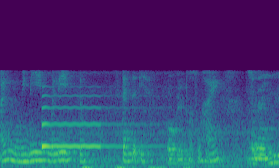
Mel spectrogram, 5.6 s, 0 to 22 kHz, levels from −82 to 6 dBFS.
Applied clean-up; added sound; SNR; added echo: none; Keyboard (musical); 0 dB; none.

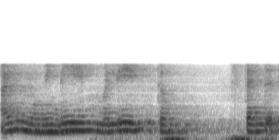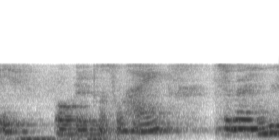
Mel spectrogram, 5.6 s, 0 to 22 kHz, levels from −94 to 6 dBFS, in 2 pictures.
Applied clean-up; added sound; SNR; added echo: neural mask model Resemble Enhance denoiser.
